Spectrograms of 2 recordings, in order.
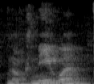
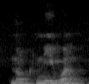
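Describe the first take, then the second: First: "nocniwan" con "k" marcada, "nokniwan"; pronunciación clara. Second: "Nocniwan" repetido más suave, "nokniwan"; pronunciación repetida. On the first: ("nocniwan" dicho "nokniwan" con bajada final) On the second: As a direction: repite "Nocniwan" con calma. ("Nocniwan" repetido en voz más baja) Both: Shown as a demonstration. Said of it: "Otra palabra es".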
